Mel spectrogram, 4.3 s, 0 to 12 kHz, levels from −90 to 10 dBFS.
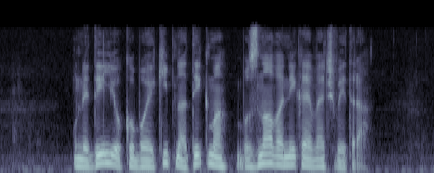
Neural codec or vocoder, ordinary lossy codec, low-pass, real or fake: none; Opus, 64 kbps; 7.2 kHz; real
